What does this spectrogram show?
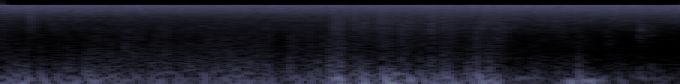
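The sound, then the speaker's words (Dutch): A low, rumbling interference hum on a radio broadcast drones steadily throughout, with an uneven throbbing pulse swelling briefly in the middle before easing off; no one speaks. “Een klein beetje storing.”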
